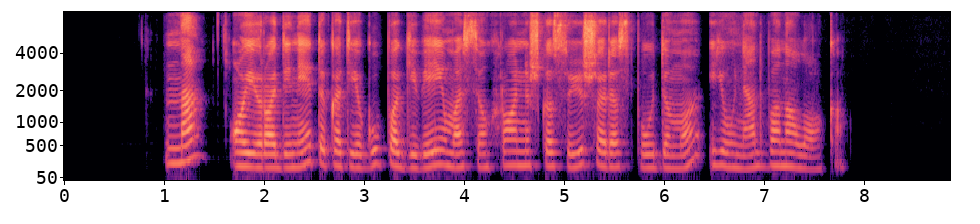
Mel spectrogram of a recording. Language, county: Lithuanian, Kaunas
